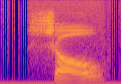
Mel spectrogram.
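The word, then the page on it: shou: tone 2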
